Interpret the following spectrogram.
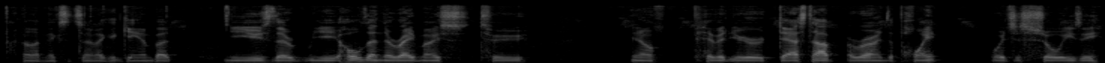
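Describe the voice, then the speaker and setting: A man's voice: deep voice, level tone, normal speed, clear, resonant tone. A man, hungover, rambling through a casual animation tutorial at his computer, often correcting himself. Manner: rambling, self-correcting, easygoing. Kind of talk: casual screen-recorded tutorial.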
